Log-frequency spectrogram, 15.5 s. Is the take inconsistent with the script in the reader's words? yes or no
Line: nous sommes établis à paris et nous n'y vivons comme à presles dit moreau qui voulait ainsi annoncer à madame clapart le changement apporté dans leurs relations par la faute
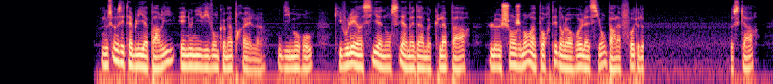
no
